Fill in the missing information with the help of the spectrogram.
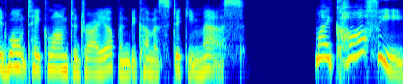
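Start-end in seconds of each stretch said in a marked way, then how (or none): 3.1-4.0 very high, shrill, raised shout. Reading a scene where the narrator's coffee spills: shouting. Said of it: "I shout".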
